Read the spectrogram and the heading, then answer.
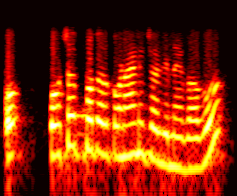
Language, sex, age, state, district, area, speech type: Odia, male, 45-60, Odisha, Nabarangpur, rural, conversation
